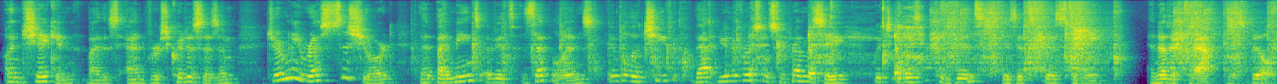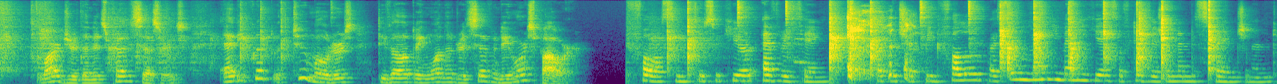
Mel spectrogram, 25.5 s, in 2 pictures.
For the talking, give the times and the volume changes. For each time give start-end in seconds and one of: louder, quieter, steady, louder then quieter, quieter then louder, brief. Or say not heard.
0.0-25.5 steady.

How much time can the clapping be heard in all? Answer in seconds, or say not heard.
18 s.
